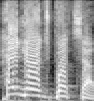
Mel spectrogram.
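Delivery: playful put-on American accent. Returning from a break, greeting the audience, American accent. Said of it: "do the American accent for fun".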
